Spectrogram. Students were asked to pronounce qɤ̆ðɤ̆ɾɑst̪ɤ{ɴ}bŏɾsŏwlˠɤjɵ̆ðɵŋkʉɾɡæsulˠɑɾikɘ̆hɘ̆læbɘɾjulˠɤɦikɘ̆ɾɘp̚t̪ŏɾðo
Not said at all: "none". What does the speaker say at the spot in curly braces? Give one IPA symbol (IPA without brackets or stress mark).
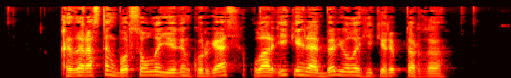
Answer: ɴ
